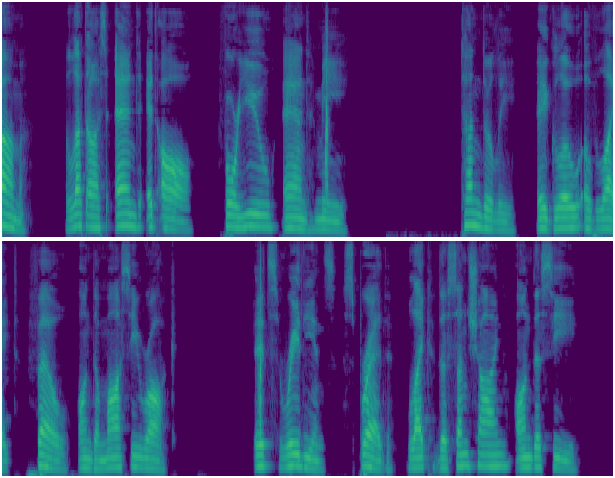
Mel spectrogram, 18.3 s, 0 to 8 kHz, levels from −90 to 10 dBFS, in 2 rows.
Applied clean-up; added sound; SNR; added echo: classical method Wiener filter.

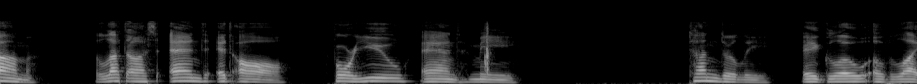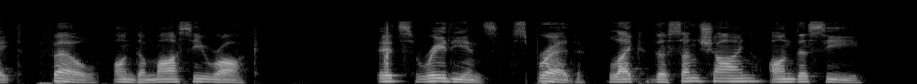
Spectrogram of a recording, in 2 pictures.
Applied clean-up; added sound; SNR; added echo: none; Clapping; 13 dB; none.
